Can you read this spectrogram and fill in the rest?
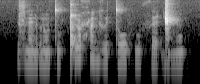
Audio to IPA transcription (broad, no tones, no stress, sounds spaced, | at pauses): z ɛ̃ r õ t u ǃ ʏ ħ ĩ ɣ ʏ t o f u θ ɛ ɡ͡ǁ õ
